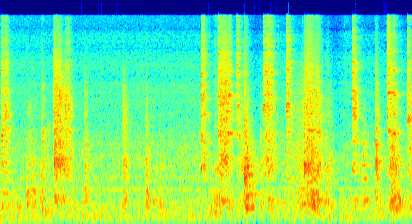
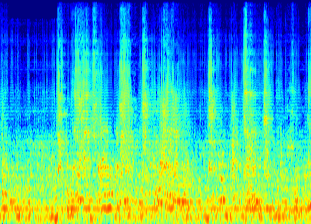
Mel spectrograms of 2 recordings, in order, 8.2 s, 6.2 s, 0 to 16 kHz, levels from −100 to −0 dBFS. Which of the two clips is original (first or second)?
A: first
